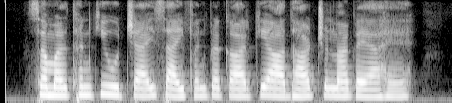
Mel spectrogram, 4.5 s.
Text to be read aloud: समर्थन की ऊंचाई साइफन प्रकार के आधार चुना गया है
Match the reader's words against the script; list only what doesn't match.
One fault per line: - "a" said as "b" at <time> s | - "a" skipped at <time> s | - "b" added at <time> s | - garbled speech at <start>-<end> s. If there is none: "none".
none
